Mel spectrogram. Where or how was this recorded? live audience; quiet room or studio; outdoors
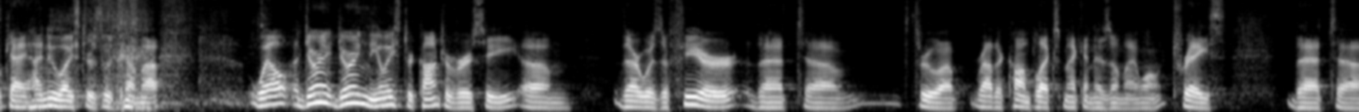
live audience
